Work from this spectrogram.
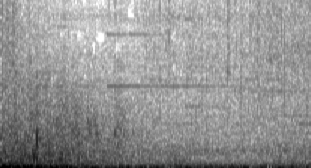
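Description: Confringo fire spell explosion in Hogwarts Legacy, a deep muffled boom at the start that fades into a low, rumbling decay.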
